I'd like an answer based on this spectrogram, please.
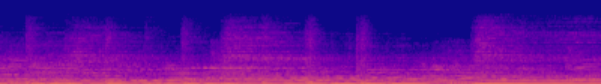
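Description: Live rock band playing, with guitars and a steady beat, and no singing; about six seconds in the band settles into a long held chord.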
